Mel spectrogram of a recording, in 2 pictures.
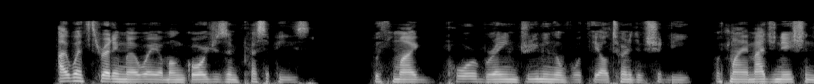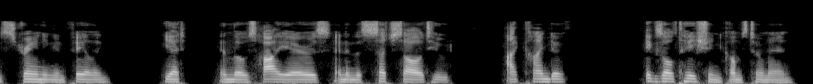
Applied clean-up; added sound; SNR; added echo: none; none; none; none.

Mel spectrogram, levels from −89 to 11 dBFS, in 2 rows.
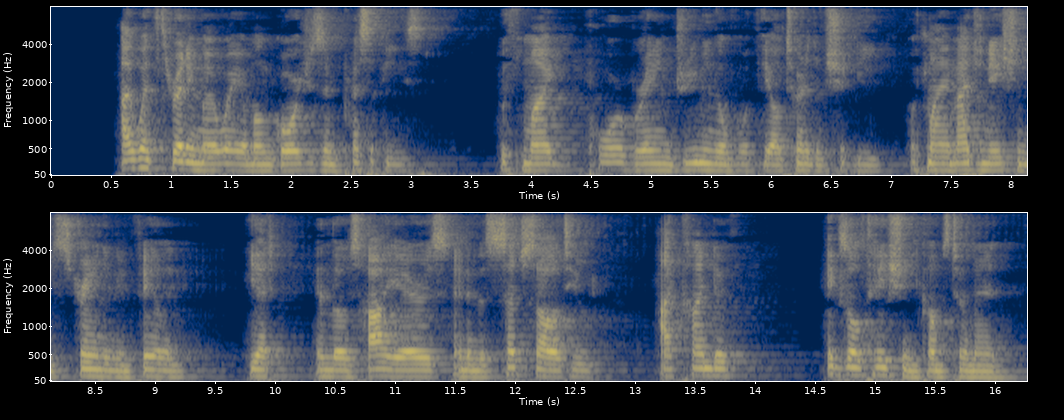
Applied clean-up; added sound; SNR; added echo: none; none; none; reverberation time 0.7 s.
